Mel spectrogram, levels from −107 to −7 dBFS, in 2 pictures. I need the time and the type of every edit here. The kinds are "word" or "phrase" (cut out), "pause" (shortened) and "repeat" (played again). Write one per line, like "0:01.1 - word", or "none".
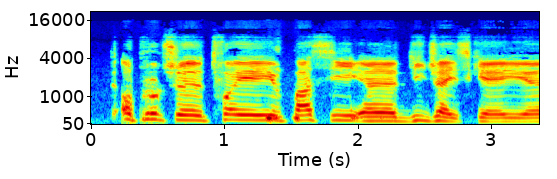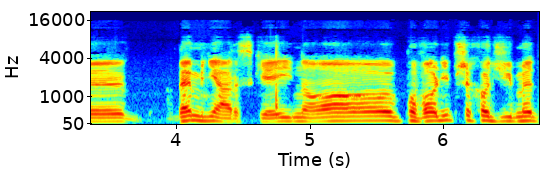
none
